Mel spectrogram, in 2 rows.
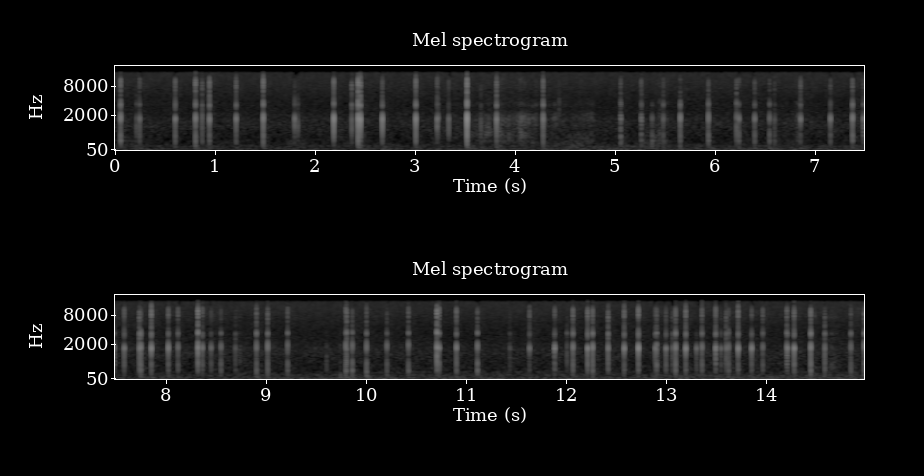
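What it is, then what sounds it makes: Paperback coloring book, glossy cover scratched. Long nails scratch and tick across the glossy cover of a paperback paper coloring book, making a steady run of many sharp, dry clicks. The faint scratchy patter has bright edges, a light tone around 1.6 kHz and almost no low end, and each click stops at once against a quiet hiss.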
